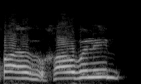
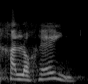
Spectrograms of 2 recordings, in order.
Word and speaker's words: Halloween: Feliz Halloween, grupo, soy Vanessa. – No sé quién eres, pero me parece que no se dice así, se dice Halloween.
